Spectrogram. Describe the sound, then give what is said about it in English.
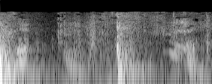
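A big, heavy door slams shut with one sharp, loud thud near the middle, amid quieter sounds before and after. “Close that big door and lock it tight.”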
